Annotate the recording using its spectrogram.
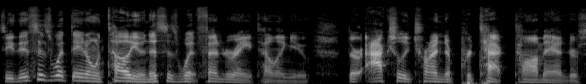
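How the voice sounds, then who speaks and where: Speaking at a fairly quick pace, a man uses very wide pitch swings and an animated, bright, sharp tone, recorded dry and close with no echo in a very clean recording with a silent background. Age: 60s. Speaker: guitar YouTuber livestream host. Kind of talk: casual livestream rant. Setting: livestream.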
